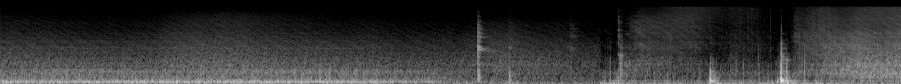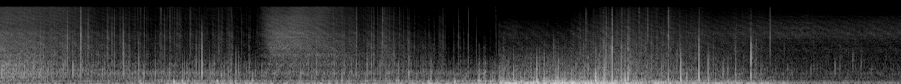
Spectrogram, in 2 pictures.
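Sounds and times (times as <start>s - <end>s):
steady rushing hiss: 0.0s - 18.0s
small rapid ticks: 7.2s - 14.0s.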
